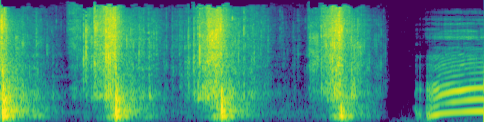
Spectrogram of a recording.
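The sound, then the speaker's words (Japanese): A knife chops through cabbage in three crunchy, evenly spaced cuts, each ending in a dull thud on the board, followed by a brief rising tonal sound. “お母さん起きるまでキャベツ切り続けるわよ。キャベツ山盛りになっちゃうわよ。”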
